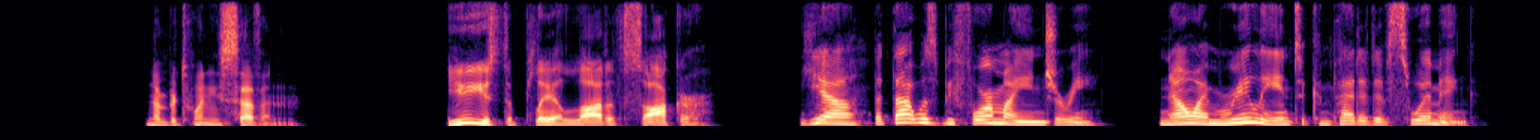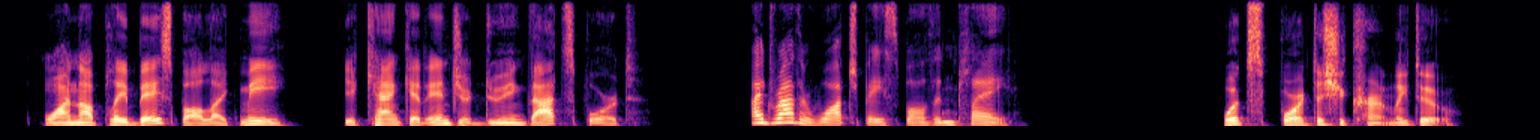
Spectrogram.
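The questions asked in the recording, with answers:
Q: What sport does she currently do?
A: Competitive swimming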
